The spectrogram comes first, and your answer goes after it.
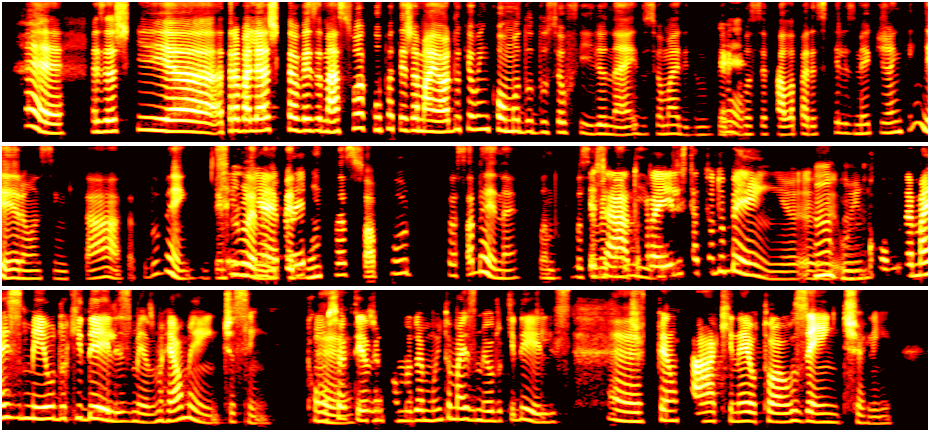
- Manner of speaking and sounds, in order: none
- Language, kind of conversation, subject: Portuguese, advice, Como posso lidar com a perda das minhas rotinas e da familiaridade?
